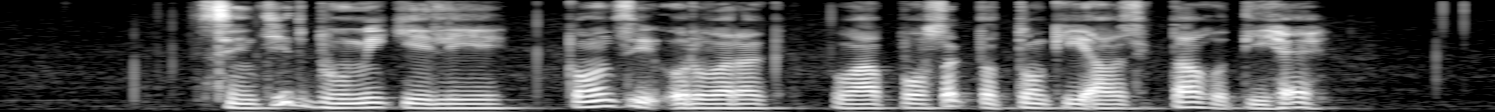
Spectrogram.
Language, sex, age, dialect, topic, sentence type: Hindi, male, 25-30, Garhwali, agriculture, question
